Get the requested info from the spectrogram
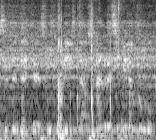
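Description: Faint background music, with a few sharp plastic clicks about a second in and shortly after as the flip-top lid of a plastic water bottle is handled and pressed shut.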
